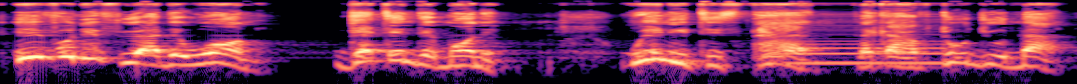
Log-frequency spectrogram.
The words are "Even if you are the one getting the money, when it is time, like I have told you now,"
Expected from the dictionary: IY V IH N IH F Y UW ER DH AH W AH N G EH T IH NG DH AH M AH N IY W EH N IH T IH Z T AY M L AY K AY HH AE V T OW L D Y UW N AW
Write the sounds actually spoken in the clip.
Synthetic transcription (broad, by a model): IY V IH N IH F Y UW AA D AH W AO N G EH T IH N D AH M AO N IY W EH N IH T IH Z T AY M L AY K AY HH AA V T OW L D Y UW N AW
